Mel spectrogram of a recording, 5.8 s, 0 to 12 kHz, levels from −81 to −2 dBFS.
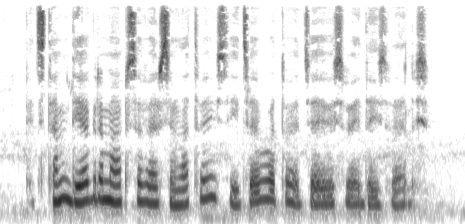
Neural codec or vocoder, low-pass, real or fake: none; 10.8 kHz; real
